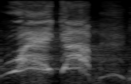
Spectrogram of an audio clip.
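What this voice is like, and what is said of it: Yelled command. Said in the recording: “Why are you yelling?”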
